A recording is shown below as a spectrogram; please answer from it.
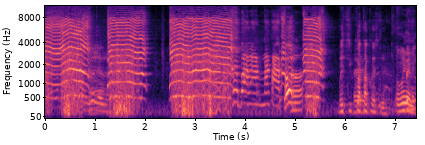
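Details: Buck goat under castration giving loud, drawn-out quavering bleats, two short and one longer, followed by choppy broken cries mixed with people talking nearby.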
